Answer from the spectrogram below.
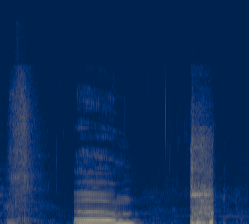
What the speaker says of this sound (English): I gotta keep coughing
